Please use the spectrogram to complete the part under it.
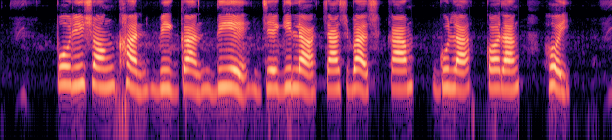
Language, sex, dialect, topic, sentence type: Bengali, female, Rajbangshi, agriculture, statement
